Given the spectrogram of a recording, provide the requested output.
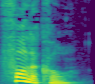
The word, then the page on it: follicle: British English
